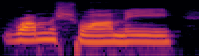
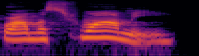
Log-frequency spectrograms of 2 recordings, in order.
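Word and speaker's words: Ramaswamy: it was when Vivicc Ramachwami and Elon Musk say his last name again Vivc Ramaswami. Yeah you said it wrong this time but last time he said Ramachwami like schwarma or something and it was just so cute.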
